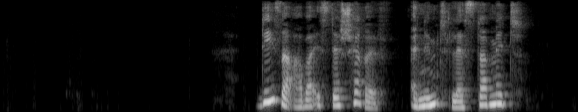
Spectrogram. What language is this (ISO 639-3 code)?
deu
